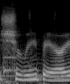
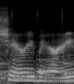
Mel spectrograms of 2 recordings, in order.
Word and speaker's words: Cherie Berry: I am Cherie Berry. I'm oftentimes confused as being known as Sherry Berry, but pronunciation jokes aside, I am the CEO and creative director of Cherie Berry Paper and Design.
